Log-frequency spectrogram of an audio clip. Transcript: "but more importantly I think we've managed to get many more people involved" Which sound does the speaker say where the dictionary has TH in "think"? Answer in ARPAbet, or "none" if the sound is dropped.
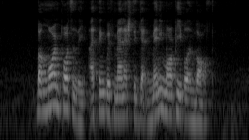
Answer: TH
